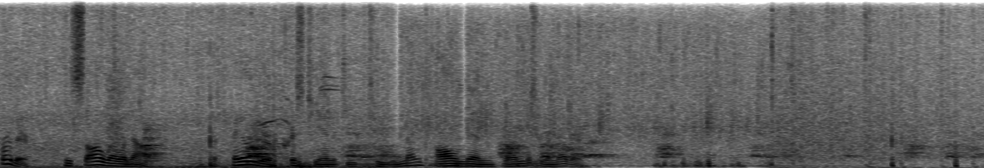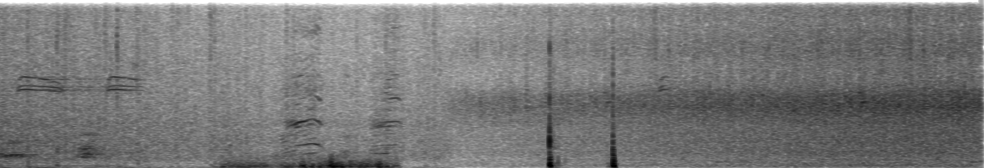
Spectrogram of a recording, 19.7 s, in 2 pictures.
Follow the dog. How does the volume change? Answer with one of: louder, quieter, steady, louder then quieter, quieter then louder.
quieter.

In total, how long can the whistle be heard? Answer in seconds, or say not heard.
5 s.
